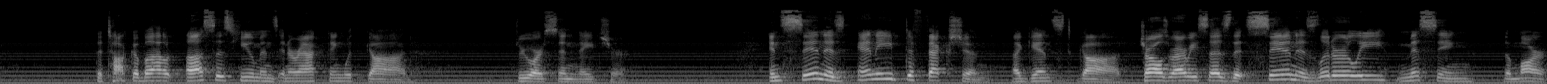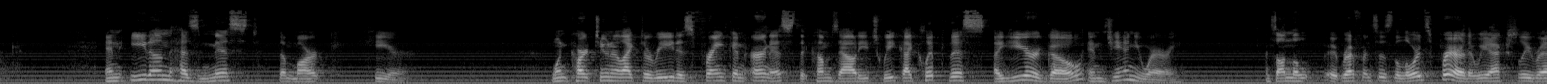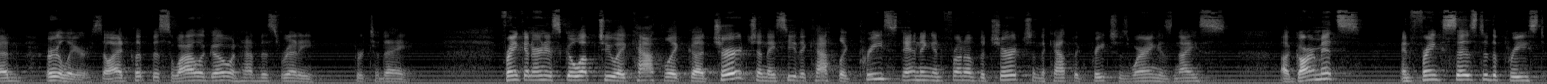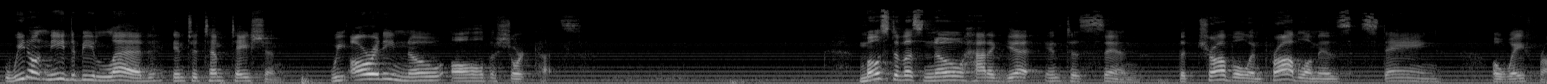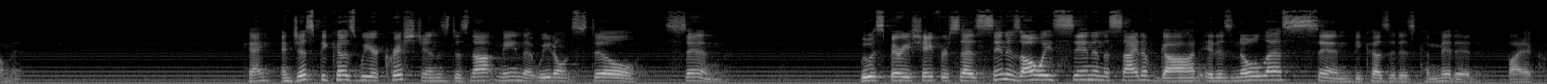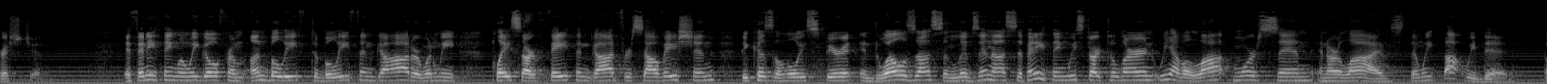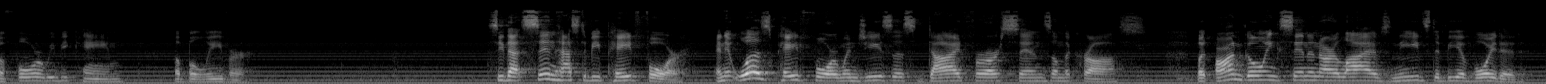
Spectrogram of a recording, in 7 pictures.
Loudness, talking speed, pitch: -28 LUFS, 160 wpm, 160 Hz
